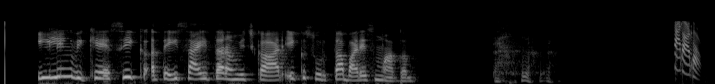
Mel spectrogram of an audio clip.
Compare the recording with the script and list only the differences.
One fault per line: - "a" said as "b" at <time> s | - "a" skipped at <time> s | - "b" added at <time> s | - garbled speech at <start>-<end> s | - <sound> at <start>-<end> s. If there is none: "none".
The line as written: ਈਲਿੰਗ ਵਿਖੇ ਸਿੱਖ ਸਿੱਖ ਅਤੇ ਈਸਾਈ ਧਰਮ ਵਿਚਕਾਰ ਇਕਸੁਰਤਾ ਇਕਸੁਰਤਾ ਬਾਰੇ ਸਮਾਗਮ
- "ਸਿੱਖ" skipped at 1.4 s
- "ਇਕਸੁਰਤਾ" skipped at 3.4 s
- laugh at 4.9-5.6 s
- chirp at 6.7-7.0 s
